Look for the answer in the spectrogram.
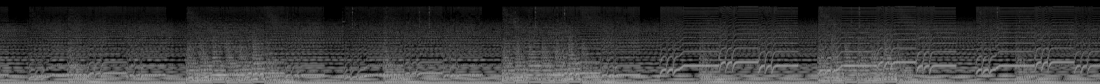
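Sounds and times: sliding synth notes: 0.0 - 11.0
steady low bass: 0.0 - 11.0.

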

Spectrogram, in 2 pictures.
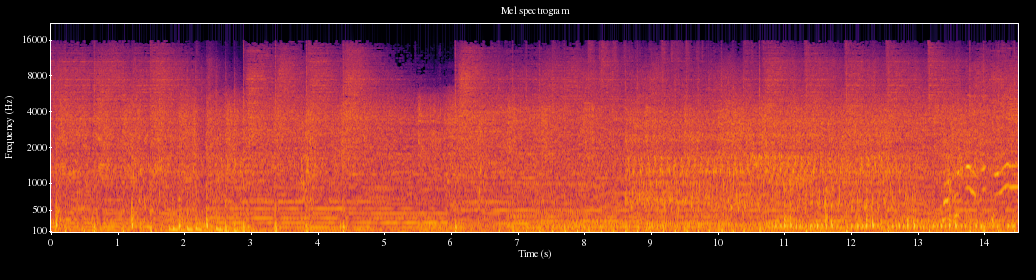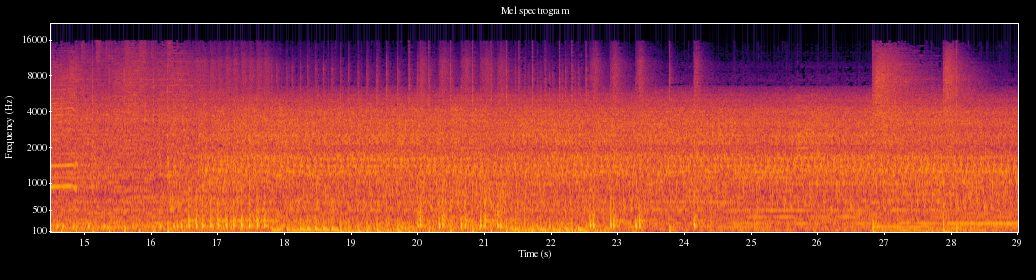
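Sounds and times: heavy rock band playing: 0.0 - 29.0.

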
